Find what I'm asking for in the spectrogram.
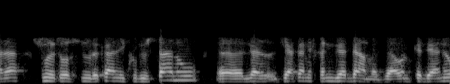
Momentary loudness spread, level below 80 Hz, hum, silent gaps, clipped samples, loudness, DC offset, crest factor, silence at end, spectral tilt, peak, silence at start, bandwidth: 5 LU; -78 dBFS; none; none; under 0.1%; -28 LUFS; under 0.1%; 16 dB; 0 s; -8.5 dB/octave; -12 dBFS; 0 s; 4.9 kHz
